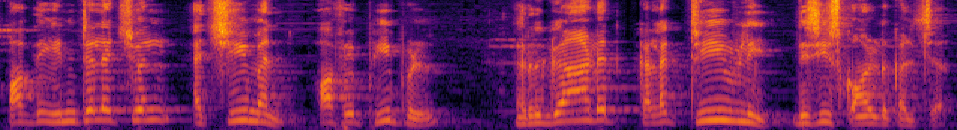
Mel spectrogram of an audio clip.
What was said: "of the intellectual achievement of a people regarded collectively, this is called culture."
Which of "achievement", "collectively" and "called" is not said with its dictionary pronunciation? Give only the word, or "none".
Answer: none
